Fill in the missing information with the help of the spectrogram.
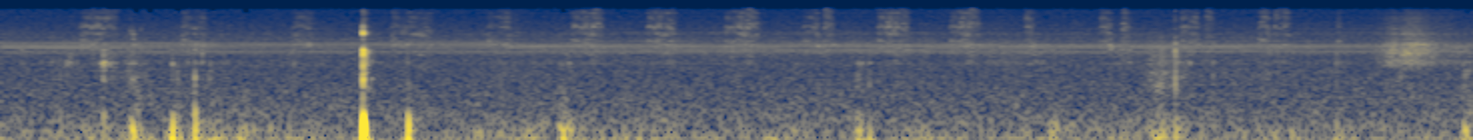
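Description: Quiet handling noises: scattered soft knocks and rubbing, with one sharp click about two seconds in, over a faint steady high-pitched hum.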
